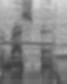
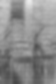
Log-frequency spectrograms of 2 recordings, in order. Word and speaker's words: respite: next word is respit yes it's pronounced respit and not respite respit is a short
